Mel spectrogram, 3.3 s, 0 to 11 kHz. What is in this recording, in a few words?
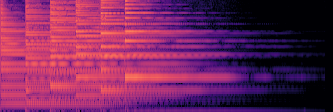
E Minor Major 7th Sharp 5th C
